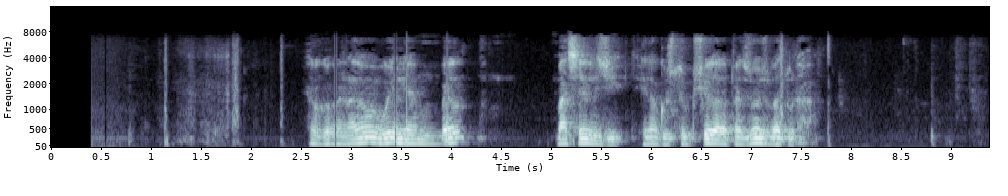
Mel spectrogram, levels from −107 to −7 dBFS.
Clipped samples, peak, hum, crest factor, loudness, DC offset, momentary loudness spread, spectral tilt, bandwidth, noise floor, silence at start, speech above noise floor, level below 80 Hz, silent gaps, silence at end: under 0.1%; -4 dBFS; none; 20 dB; -22 LUFS; under 0.1%; 20 LU; -6 dB/octave; 7.6 kHz; -72 dBFS; 1.15 s; 50 dB; -48 dBFS; none; 1.8 s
